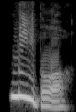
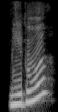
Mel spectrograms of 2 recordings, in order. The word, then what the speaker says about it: Meeboer: today all the way from Canada by Lori me meor I just asked you how to pronounce that Lori I do I've even written it phonetically right Lori meore meore that closing off that's sorry Lori right welcome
